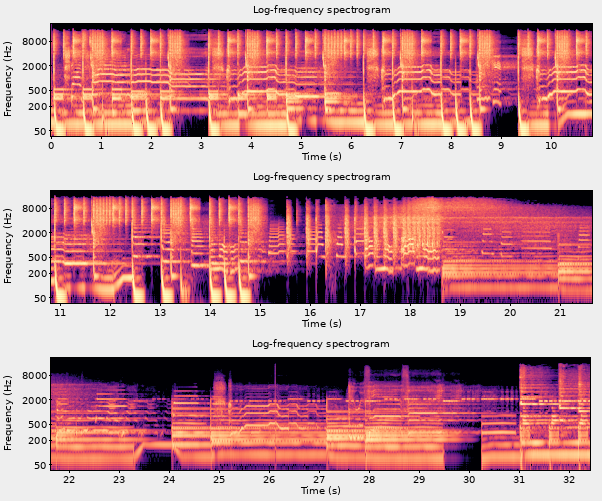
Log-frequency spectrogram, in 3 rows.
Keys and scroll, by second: 0.0 ctrl+g, 7.8-10.5 typing, 8.7 Caps_Lock, 11.9-12.7 typing, 27.3 ctrl+d.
